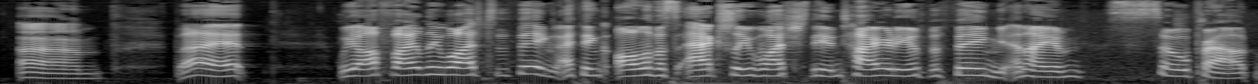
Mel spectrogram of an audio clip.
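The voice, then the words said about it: Sick-sounding voice. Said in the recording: “I'm very sick, so I apologize for my voice.”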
